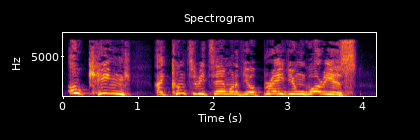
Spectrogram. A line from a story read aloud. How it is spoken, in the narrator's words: Matthias, realizing that this was no time for idle chit-chat, promptly shouted out in loud courtly manner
